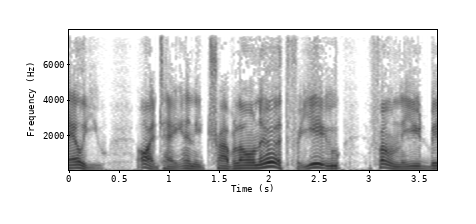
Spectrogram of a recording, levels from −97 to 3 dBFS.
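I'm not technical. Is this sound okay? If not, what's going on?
No, there are two glitches. From 2.54 to 2.81 s there's repeated packet loss, giving a robotic sound: the speech turns choppy as five small gaps get patched over, with bits missing. Then, right at the end, 3.65 to 3.69 s, there's a short stall from a late packet: the last bit of sound is held briefly while the call waited, so it drags a little.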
